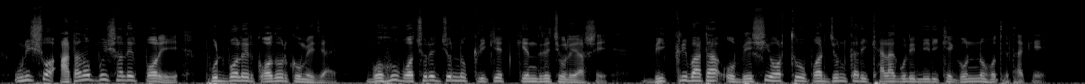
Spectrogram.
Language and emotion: Bengali, neutral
